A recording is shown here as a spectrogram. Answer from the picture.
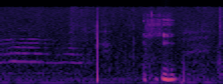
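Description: A baby's faint, high, thin squeal lasting just under a second, followed by a single sharp click.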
